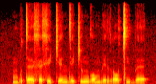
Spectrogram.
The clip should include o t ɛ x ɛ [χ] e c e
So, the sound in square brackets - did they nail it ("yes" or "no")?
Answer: no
